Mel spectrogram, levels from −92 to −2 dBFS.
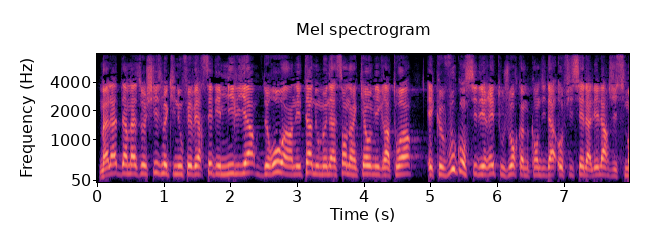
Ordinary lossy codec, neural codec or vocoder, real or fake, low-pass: none; none; real; none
